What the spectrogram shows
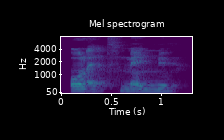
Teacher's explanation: in the spoken language, in the mennyt part, you can hear the T dropping, so it might be olet menny or so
